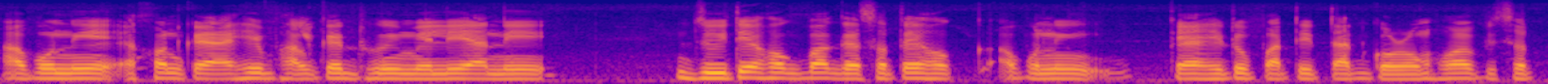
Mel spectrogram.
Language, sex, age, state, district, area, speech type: Assamese, male, 60+, Assam, Dhemaji, rural, spontaneous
